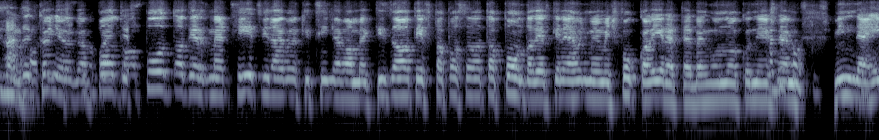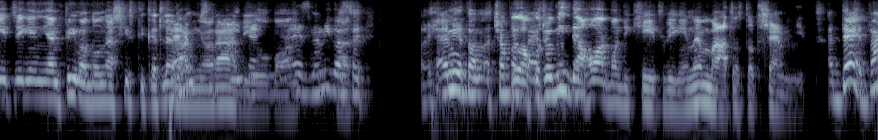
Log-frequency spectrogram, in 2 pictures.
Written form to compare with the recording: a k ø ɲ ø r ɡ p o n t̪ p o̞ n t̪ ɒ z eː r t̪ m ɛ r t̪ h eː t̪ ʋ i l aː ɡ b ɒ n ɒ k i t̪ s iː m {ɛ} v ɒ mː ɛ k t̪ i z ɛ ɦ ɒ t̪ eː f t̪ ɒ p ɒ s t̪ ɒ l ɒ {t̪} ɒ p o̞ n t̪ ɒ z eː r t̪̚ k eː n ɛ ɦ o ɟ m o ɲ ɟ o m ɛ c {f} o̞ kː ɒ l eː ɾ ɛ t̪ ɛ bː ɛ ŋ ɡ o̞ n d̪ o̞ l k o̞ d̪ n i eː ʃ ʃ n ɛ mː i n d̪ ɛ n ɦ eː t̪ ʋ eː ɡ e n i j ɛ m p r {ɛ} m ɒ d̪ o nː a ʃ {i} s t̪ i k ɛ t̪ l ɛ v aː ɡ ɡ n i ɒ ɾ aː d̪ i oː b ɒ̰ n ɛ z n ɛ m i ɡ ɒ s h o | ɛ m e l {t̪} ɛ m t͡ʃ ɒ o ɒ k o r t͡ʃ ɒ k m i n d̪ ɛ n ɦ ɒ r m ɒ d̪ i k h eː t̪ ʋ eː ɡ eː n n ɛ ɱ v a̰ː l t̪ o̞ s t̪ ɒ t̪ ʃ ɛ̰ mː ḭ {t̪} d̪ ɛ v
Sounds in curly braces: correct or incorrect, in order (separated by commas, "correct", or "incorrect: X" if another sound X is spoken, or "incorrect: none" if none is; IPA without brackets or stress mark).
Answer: correct, correct, correct, incorrect: i, correct, correct, correct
